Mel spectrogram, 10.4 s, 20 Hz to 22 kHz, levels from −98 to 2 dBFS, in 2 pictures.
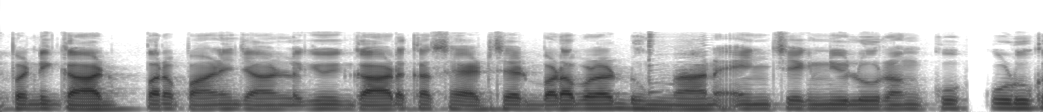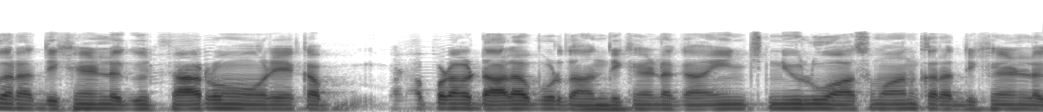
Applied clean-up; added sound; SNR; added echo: neural mask model DeepFilterNet 3.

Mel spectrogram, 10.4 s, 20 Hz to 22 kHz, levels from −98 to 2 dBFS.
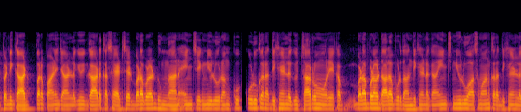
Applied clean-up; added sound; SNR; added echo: none; none; none; none.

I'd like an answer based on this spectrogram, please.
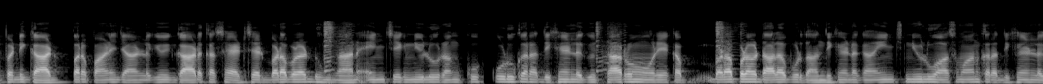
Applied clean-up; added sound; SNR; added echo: neural mask model RNNoise.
